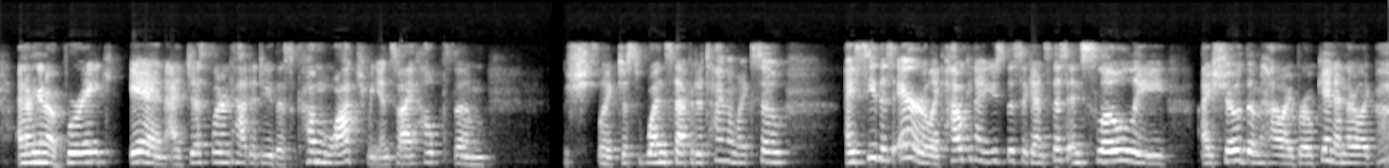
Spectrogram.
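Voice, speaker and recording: With audible room echo, a woman talks at a moderate pace and a medium pitch, with ordinary pitch variation. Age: 40s. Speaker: security expert and author. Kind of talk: conference talk and Q&A. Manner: animated.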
